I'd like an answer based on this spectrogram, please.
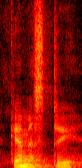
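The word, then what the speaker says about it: chemistry: जैसे आप लिखते हैं क्या, केमिस्ट्री, यहाँ देखो CH है लेकिन इसका उच्चारण क हो रहा है ना, CH है इसका उच्चारण क होगा।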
